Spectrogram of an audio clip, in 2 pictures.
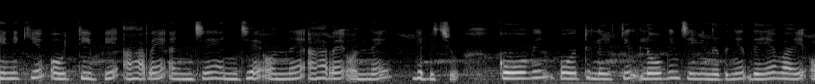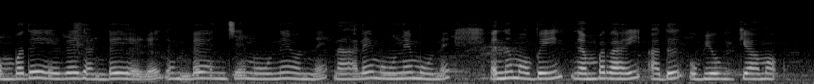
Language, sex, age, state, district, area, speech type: Malayalam, female, 18-30, Kerala, Alappuzha, rural, read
